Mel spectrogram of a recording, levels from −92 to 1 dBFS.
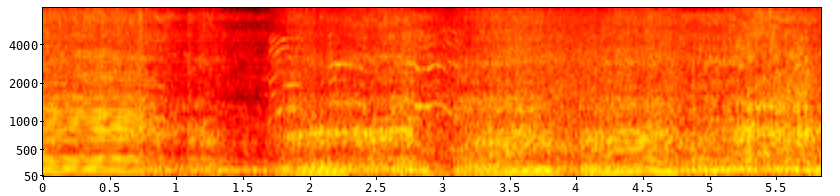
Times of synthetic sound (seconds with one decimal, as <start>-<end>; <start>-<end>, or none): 0.8-1.7; 2.3-2.9; 4.8-5.8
